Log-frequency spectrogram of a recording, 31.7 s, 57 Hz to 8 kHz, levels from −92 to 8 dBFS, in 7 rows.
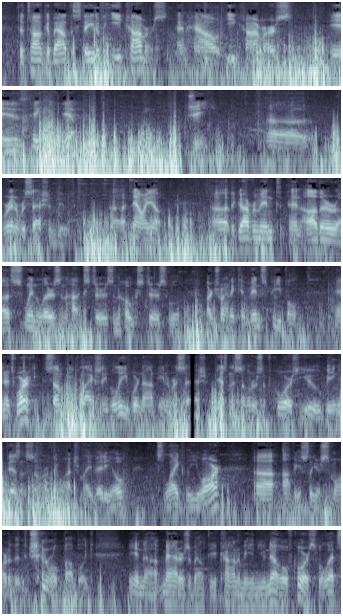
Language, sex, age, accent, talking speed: English, male, 50-69, American, 175 wpm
